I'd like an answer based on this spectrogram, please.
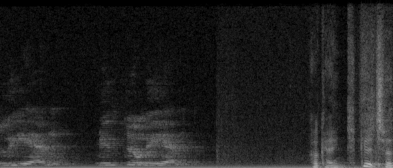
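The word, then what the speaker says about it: Lian: The spelling is L-I-A-N. Pronounced as Lien.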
